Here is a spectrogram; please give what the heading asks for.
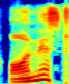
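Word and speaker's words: honest: ऑनेस्ट में H silent है और आवाज ओ की है जो एक वोवेल साउंड है।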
